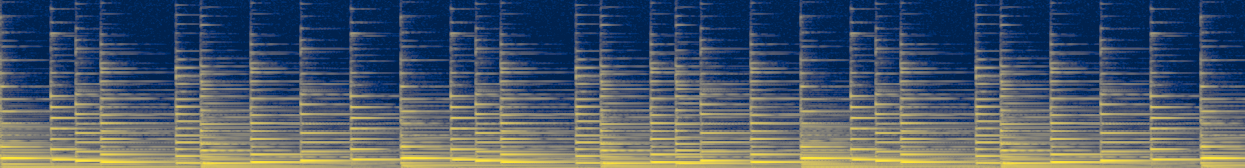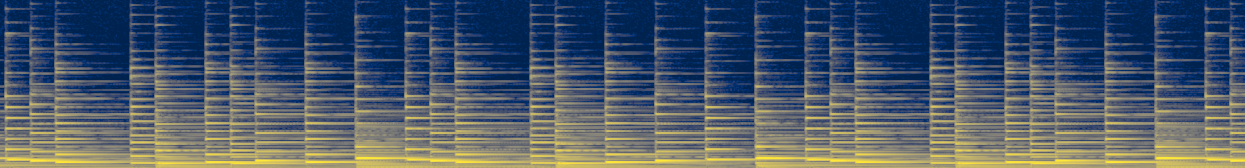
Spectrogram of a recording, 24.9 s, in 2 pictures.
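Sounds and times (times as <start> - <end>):
cheerful piano synth: 0.0 - 24.8.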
